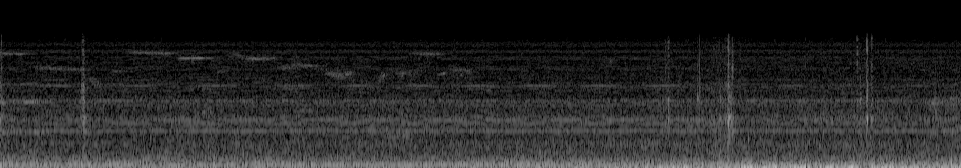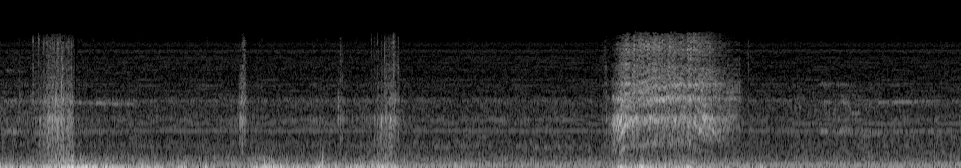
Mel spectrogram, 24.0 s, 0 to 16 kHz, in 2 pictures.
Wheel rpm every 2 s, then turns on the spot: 0, 0, 0, 10, 10, 20, 0, 0, 0, 60, 0, 90.
none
